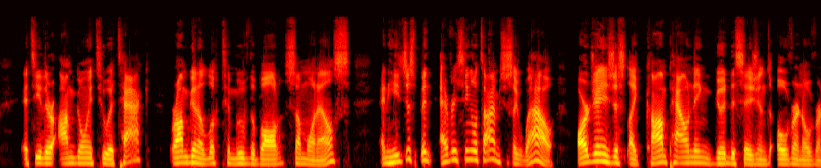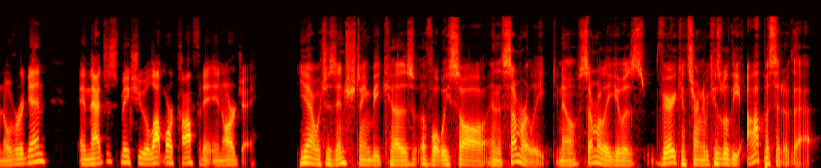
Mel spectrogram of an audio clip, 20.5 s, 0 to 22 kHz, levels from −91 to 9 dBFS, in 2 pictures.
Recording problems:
none

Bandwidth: 14.5 kHz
